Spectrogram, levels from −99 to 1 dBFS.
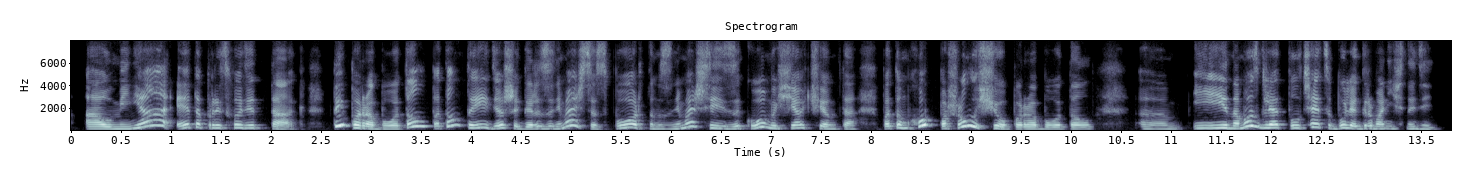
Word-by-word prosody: А 185 0 +2
у 180 - +1
меня 190 - 0 0.3
это 295 +2 +1
происходит 250 -2 -3
так: - - -2 0.3
ты 450 +4 +9
поработал, 220 - +3
потом 465 +6 -3
ты 265 +2 +1
идешь 255 +1 0
и - - -1
гов 175 -1 0
занимаешься 200 - -3
спортом, 220 - -1
занимаешься 250 - -4
языком, 215 - -3
ещё 240 +4 -2
чем-то, 170 -9 -4 0.2
потом, 235 +5 0
хоп, 485 - +4
пошел 425 +1 +3
еще 230 - 0
поработал. 170 0 -1 0.4
Ам, 160 -3 -11
и 235 +3 +1
на 215 -2 +1
мой 420 - +5
взгляд 275 -6 +3
получается 270 +7 -1
более 260 -4 +1
гармоничный 195 -3 -5
день. 155 -7 -12
225 Hz, 145 wpm, -23 LUFS, 180-275 Hz, 0.4 s, ты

